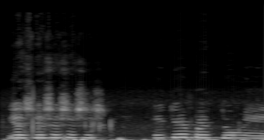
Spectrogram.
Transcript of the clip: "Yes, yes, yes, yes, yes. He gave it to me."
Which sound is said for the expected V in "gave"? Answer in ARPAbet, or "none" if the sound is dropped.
B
